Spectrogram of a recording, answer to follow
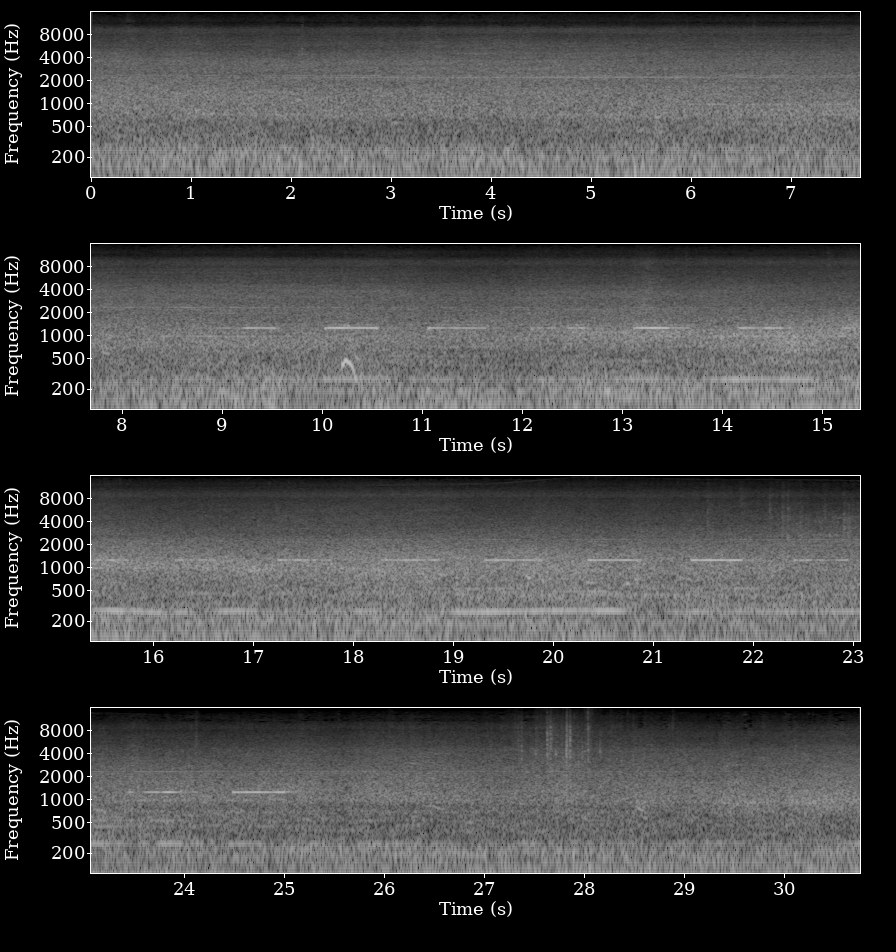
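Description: Steady road traffic noise, with a construction vehicle's reversing alarm beeping evenly, about one and a half beeps a second, from about nine seconds in until about twenty-five seconds in.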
